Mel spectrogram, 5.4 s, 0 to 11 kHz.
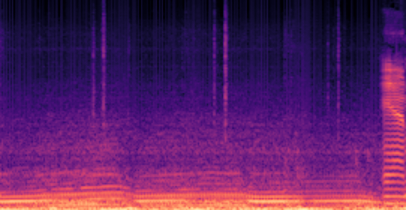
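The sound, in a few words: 2025 Ford Explorer ST accelerating in sport mode, second gear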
